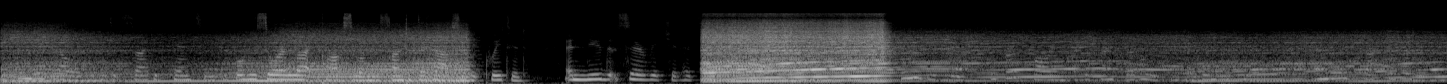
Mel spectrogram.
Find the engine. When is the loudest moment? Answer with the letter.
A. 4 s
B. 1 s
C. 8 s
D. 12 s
C.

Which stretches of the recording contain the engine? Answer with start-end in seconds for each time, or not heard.
0.0-4.7, 7.0-14.4.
